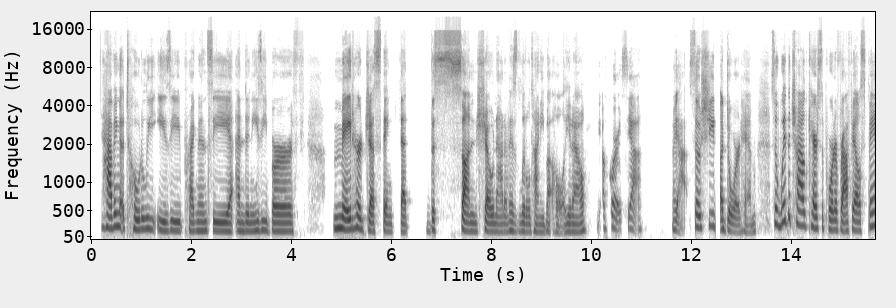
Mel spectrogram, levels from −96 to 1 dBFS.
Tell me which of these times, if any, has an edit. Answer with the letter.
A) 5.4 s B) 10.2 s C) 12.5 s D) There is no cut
C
